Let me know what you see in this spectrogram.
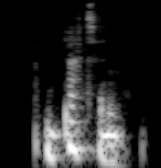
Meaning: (verb) 1. To cause (an animal, etc.) to become fat or thrive through plenteous feeding; to fatten 2. To enrich or fertilize (land, soil, etc.)
- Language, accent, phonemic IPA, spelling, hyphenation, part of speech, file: English, Southern England, /ˈbæt(ə)n/, batten, bat‧ten, verb / adjective / noun, LL-Q1860 (eng)-batten.wav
